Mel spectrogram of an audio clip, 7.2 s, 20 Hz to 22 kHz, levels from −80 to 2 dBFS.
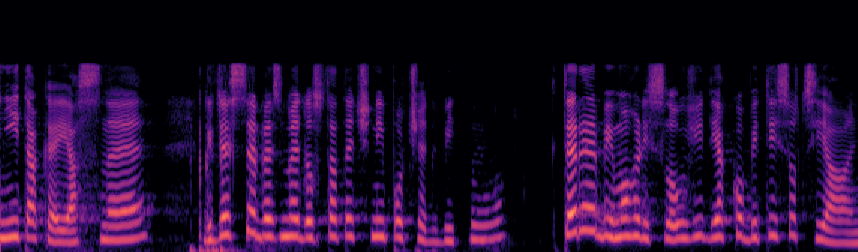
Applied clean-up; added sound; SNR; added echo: neural mask model DeepFilterNet 3.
